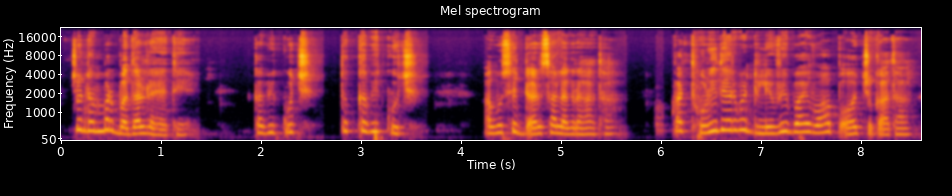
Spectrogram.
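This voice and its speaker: A woman narrates a ghost story with a dramatic, suspenseful delivery. Her voice sits noticeably high. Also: darkish tone.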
